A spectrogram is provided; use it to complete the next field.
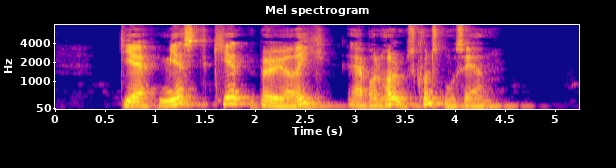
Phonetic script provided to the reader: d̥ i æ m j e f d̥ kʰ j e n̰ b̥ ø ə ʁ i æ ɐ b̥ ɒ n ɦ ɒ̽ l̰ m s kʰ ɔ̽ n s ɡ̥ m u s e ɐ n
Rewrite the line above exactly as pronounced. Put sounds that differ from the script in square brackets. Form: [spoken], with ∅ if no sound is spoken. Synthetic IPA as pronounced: d̥ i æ m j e [s] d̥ kʰ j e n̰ b̥ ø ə ʁ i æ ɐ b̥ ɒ n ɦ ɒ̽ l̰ m s kʰ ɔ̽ n s [d̥] m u s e ɐ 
